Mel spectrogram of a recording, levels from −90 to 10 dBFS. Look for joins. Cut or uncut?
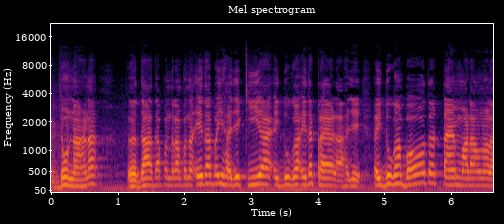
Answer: uncut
